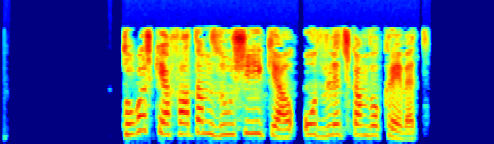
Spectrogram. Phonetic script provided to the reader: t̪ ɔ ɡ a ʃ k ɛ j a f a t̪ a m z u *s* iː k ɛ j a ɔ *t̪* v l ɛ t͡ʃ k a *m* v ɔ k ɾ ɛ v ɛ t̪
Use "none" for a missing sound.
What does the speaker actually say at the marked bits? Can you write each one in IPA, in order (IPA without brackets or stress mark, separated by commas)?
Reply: ʃ, d̪, m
